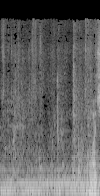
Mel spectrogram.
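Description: A low, steady hum with a faint steady tone above it, under light background noise.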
